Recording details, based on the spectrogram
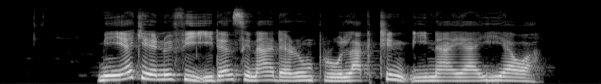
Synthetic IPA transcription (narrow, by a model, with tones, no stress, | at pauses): meː˨jɐ˦kʲeː˨nʊ˦ɸiː˨ʔɪ˨dɐ˦nsɪ˨naː˦dɐ˨ɾɪ˦mpɾoː˨la˦ktʰɪ˦˨nɗiː˦naː˦jaː˦ji˦jɐ˦waː˨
